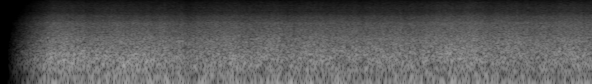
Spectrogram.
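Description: Ocean surf breaking and washing up the beach, a steady rush that fades in over the first half second, with wind rumbling on the microphone.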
